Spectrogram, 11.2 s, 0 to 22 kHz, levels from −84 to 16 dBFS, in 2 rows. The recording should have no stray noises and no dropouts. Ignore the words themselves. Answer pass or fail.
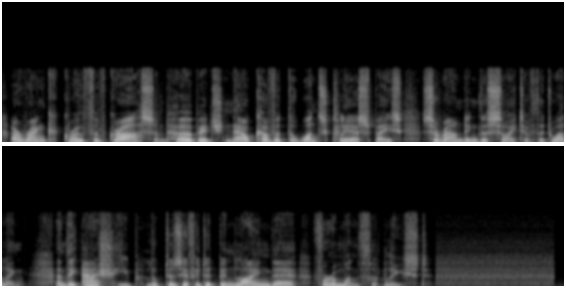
pass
